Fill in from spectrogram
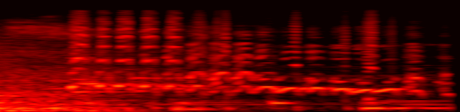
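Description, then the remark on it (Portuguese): A voice imitates the loud laugh of a woman at a neighbouring table during dinner: a continuous, high, warbling cry that wavers up and down in pitch for about two seconds, with no other talk around it. “Quando de repente uma das pessoas da mesa do lado ri-se assim, eu vou tentar.”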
